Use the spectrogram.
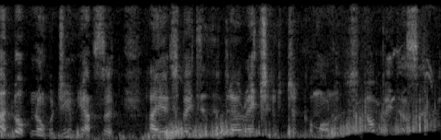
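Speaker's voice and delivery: giggly half-whisper. Retold or imitated. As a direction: speak under the laughter so the director won't hear. Giggling whispered asides on stage.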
